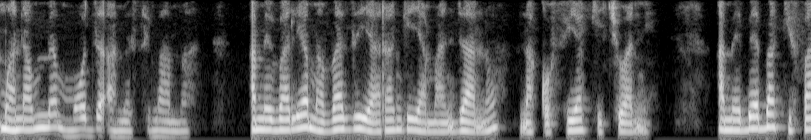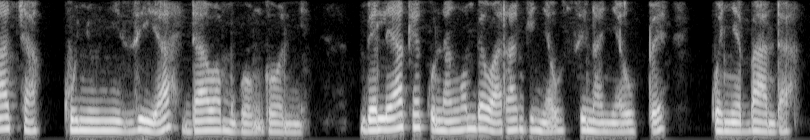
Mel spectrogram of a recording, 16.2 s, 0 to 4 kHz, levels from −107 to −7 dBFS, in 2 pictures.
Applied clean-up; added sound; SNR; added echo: none; none; none; none.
